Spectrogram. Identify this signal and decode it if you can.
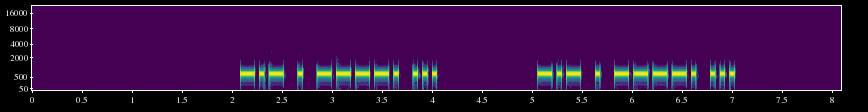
Morse code, heard as a keyed tone, about 25 wpm, 700 Hz. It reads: KE9S KE9S
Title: USA Call Signs - 4 Characters - Repeated 2x - 25wpm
